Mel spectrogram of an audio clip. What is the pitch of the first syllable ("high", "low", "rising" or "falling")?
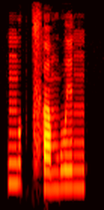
high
